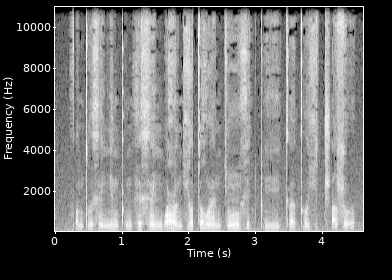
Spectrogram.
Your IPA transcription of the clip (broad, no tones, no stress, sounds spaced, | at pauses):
pʼ ɔ n tʷ ɪː x ɛ̃ ɲ ɛ ŋ pʼ ɪ ŋ h ɪ x ɛ̃ ɲ b ɔ ʕ u n ç ɔ t u ʁʷ ɛ̃ː n c ũː x i t pʼ iː kʼ ɜ kʼ ʊ ç ʊ t t͡ʃʼ ɑ ʂ ʊ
